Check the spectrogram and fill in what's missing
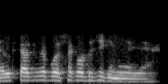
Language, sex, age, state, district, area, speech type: Odia, male, 45-60, Odisha, Sambalpur, rural, conversation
